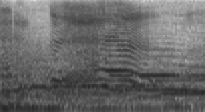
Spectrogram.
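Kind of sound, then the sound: human body sound, baby crying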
